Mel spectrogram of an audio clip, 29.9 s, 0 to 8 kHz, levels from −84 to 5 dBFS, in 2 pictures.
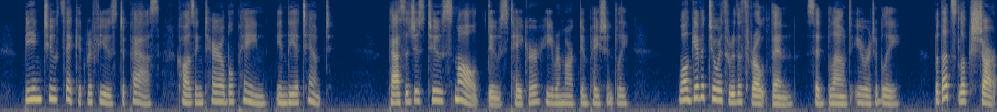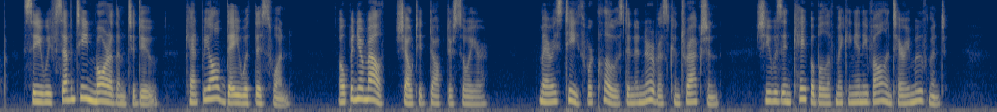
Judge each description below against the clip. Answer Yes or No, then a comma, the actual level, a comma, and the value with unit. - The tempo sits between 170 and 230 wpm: No, average, 160 wpm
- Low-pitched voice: No, medium, 180 Hz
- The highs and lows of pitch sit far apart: No, average, 4.3 semitones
